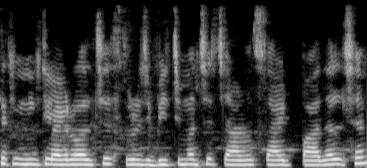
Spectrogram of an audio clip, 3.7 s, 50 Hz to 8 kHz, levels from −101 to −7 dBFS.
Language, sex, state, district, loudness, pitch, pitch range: Maithili, female, Bihar, Saharsa, -21 LUFS, 230 Hz, 220-240 Hz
